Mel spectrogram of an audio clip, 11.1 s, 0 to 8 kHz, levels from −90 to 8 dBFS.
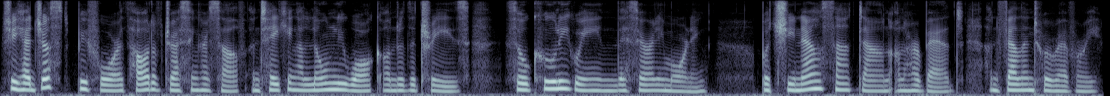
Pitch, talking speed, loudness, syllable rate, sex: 180 Hz, 185 wpm, -19 LUFS, 5.0 syllables/s, female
